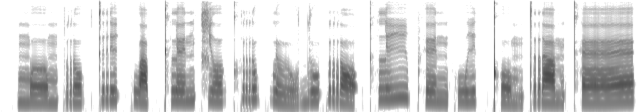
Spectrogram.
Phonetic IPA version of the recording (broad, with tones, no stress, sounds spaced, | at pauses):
m ɤː˧ m p r o˦˥ k̚ t r i˦˥ ʔ k w a˨˩ p̚ kʰ l e˦˥ n t͡ɕ ɤː˦˥ kʰ r u˥˩ k̚ l ɯː˩˦ w d u˦˥ ʔ r ɔ˨˩ ʔ kʰ l iː˥˩ pʰ e˧ n k w i˦˥ t̚ kʰ o˨˩ m t r a˧ m kʰ ɛː˦˥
